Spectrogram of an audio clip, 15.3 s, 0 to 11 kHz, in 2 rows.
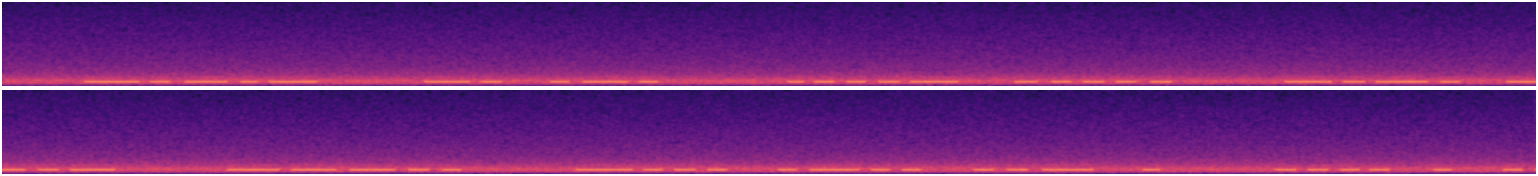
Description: Morse code, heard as a keyed tone, hand-sent with a straight key, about 15 wpm, 630 Hz, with radio static and a narrow filter. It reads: <KA> NR 45 CK 8 BLUE …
